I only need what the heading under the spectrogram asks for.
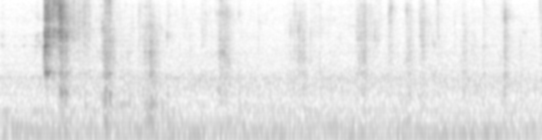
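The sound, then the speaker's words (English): A loud crunchy bite into a crunchy vegan fish burrito with sauce is followed by a steady series of softer crunching chews, with no talking. “Yeah, I'm making like a crunch burrito.”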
